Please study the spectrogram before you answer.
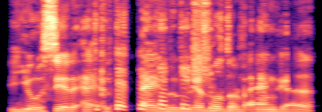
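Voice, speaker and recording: A man with a South African accent, co-hosting a rugby podcast, gushing excitedly with many stumbling restarts. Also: medium pitch, moderate pace, no room sound, clean studio sound. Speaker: podcast co-host. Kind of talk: casual chat.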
